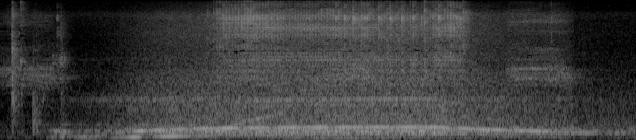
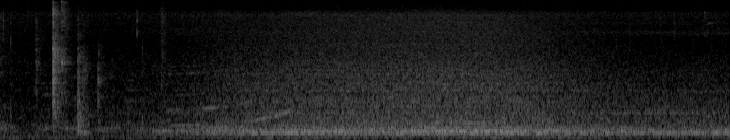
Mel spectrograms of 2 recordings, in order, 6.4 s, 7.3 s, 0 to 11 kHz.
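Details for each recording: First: Stock Corsair H110i GT radiator fans at system power-on, before replacement with Noctua NF-A14 iPPC 2000 RPM fans: a loud rushing whir climbs and holds with a fast fluttering rattle underneath; noisy, clicky, rattling fans. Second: Corsair H110i GT radiator after its noisy, clicky, rattling stock fans were replaced with Noctua NF-A14 iPPC 2000 RPM PWM fans: a few clicks at power-on, then a soft airy rush that swells and settles with no rattle. Normal fan operation.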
